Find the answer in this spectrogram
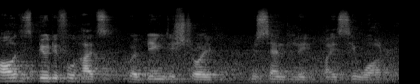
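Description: Over noticeable background noise, a man with a Micronesian accent speaks in a medium pitch with monotone, flat intonation. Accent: Micronesian Pacific Islander English. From Kiribati and Pohnpei, Micronesia. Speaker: climate activist. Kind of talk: public speech. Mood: earnest, urgent. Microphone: camera far.

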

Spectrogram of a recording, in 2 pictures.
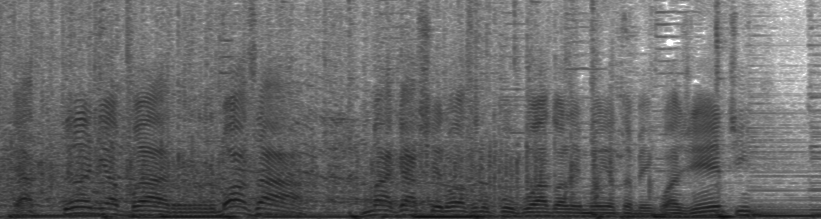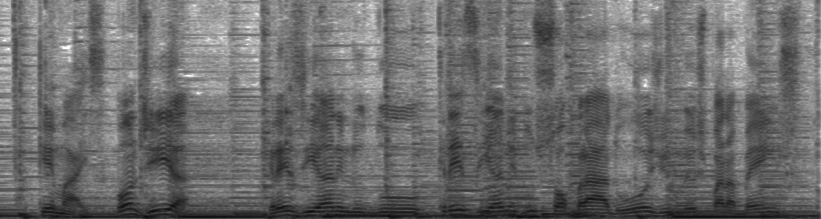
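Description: A man at a fairly slow pace over loud background music. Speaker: radio host. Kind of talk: radio morning show chat, reading listener messages. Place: studio.

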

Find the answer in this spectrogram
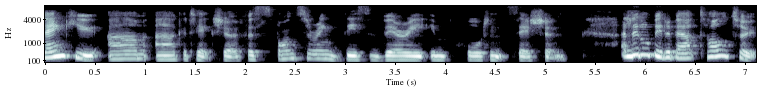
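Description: A woman's fairly low voice with an Australian accent, fairly slow in pace, swinging very widely in pitch. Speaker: conference MC. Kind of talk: event announcements. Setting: online conference.

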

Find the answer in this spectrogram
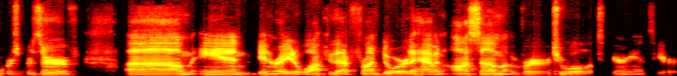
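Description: In a plain, everyday voice, a man speaks at a moderate pace. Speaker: museum programs coordinator. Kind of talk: guided virtual tour. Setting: live stream from home. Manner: casual, filler-heavy.

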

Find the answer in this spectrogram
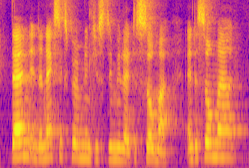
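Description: A woman speaks at a very fast pace in a fairly high pitch. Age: young. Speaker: physics PhD student; presenter. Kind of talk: conference talk. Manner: hesitant, many fillers. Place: hall.

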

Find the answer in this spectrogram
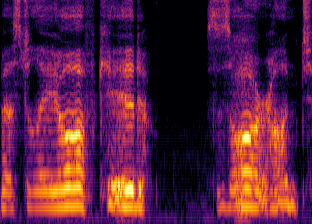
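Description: Putting on a raspy character voice, a woman speaks at a fairly high pitch and a very slow pace. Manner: gruff, warning.

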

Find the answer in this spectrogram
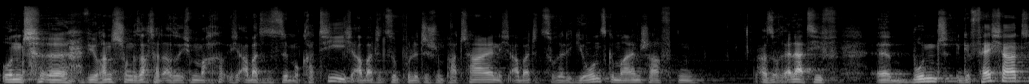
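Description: Fairly quick pace and ordinary pitch variation from a man with a fairly low pitch. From Germany. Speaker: law professor. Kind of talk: lecture. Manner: many filler sounds (ähm, äh). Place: hall.

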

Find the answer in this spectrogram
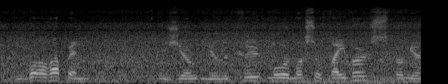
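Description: A man's voice sounds dry with no echo beneath loud background noise. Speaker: boxing trainer. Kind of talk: tutorial. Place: beach.

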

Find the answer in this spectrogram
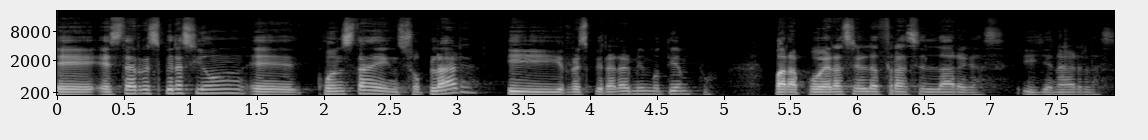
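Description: Over a quiet background, a man talks at a fairly slow pace with ordinary pitch variation. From Costa Rica, southern region. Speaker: principal oboist. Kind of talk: interview. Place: studio. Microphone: lapel.

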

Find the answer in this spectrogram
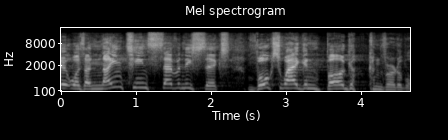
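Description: Against a quiet background, a raised, projected voice with a bright, sharp tone shows ordinary pitch variation. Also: man. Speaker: preacher. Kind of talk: sermon. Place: church.

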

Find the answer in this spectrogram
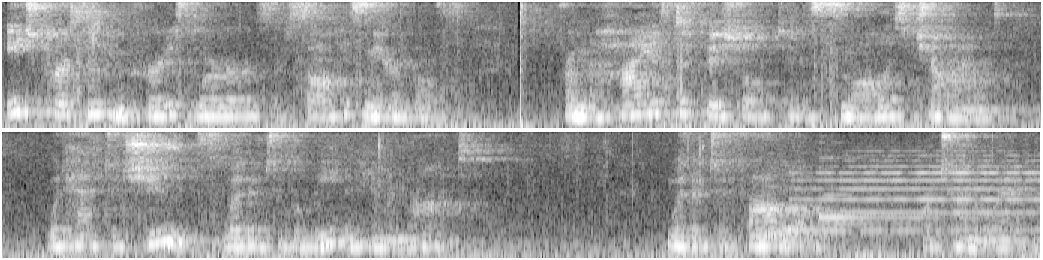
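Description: Over noticeable background noise and with audible room echo, a woman speaks fairly slowly with long, frequent pauses and ordinary pitch variation. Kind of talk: dramatic narration. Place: church.

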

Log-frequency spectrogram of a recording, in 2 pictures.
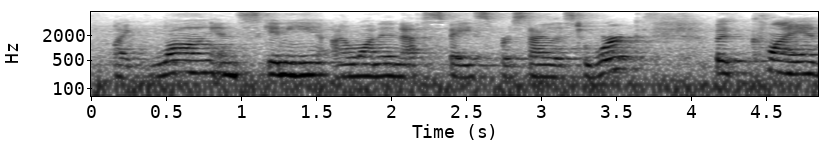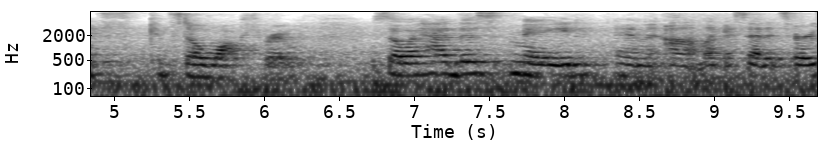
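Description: Noticeable background noise runs under speech delivered at a fairly slow pace. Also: woman. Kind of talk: casual tour guide chat. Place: shop. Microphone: phone near.

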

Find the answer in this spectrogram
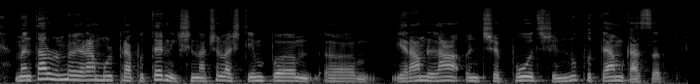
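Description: A woman with a fairly low pitch and lively intonation, at a moderate pace. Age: 60s. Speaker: astrologer. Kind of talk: astrology lecture video; casual vlog chat. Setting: YouTube video recording. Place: home room.

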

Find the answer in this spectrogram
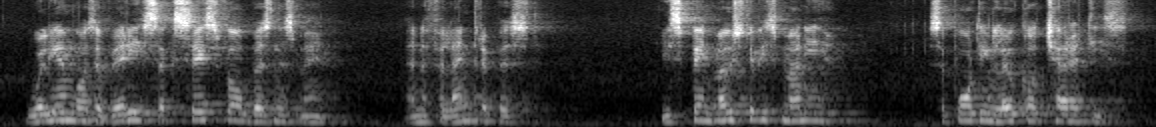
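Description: A man with a high pitch speaks in monotone, flat intonation. He leaves long, frequent pauses, and room echo is audible. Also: moderate pace. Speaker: minister at a funeral. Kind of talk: funeral eulogy. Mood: solemn, gentle. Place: church. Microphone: podium.

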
